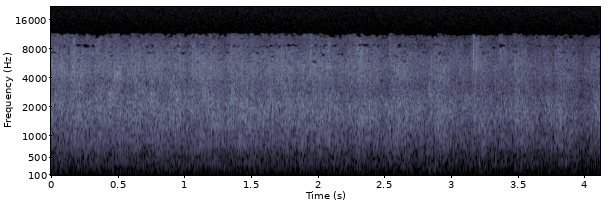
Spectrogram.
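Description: A church audience applauds for the Lord, a dense, even wash of many hands clapping at once that holds at a constant level throughout, with no voices standing out.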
